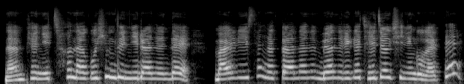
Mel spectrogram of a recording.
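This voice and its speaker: High-voiced, scolding woman as a domineering mother-in-law. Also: fast talker, darkish tone, natural voice. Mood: furious, scornful. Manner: scolding, accusatory. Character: domineering, scornful middle-aged mother-in-law, fiercely possessive of son. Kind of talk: scripted Korean online radio drama.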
